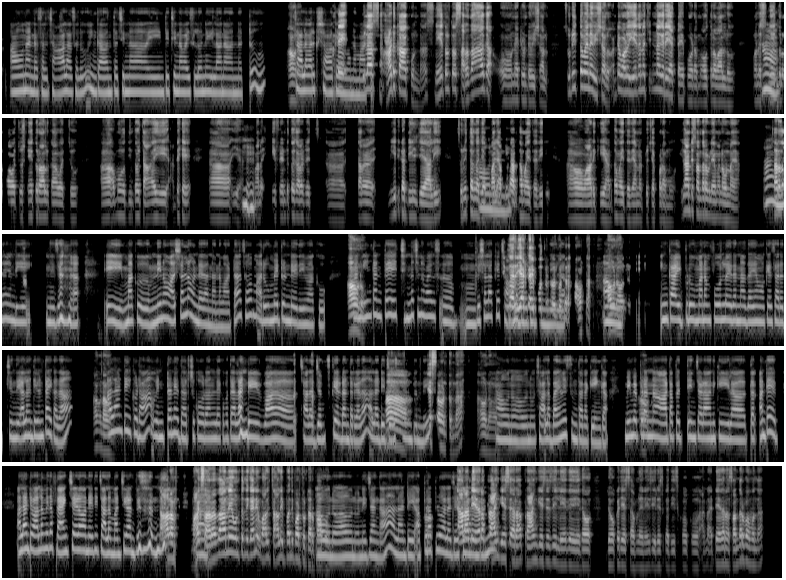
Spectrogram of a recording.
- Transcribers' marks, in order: other background noise; in English: "సాడ్"; horn; laughing while speaking: "అంటే"; chuckle; in English: "నీట్‌గా డీల్"; tapping; laughing while speaking: "నిజంగా"; in English: "హాస్టల్‌లో"; in English: "సో"; "విషయాలకే" said as "విషలకే"; laughing while speaking: "చిన్న రియాక్టయిపోతుంటారు కొందరు. అవునా?"; laughing while speaking: "అలాంటియి బా"; in English: "జంప్ స్కేర్డ్"; chuckle; in English: "ఫ్రాంక్"; laughing while speaking: "అనిపిస్తుంది"; in English: "ప్రాంక్"; in English: "ప్రాంక్"; in English: "సీరియస్‌గా"
- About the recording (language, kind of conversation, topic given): Telugu, podcast, సున్నితమైన విషయాల గురించి మాట్లాడేటప్పుడు మీరు ఎలా జాగ్రత్తగా వ్యవహరిస్తారు?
